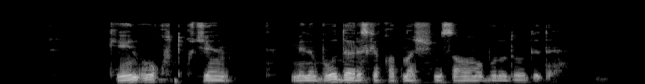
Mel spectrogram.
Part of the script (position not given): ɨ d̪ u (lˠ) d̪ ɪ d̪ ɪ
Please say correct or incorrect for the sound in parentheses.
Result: incorrect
